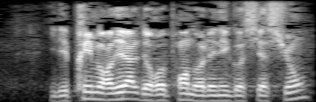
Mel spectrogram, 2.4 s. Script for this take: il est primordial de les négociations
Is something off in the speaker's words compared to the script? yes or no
yes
